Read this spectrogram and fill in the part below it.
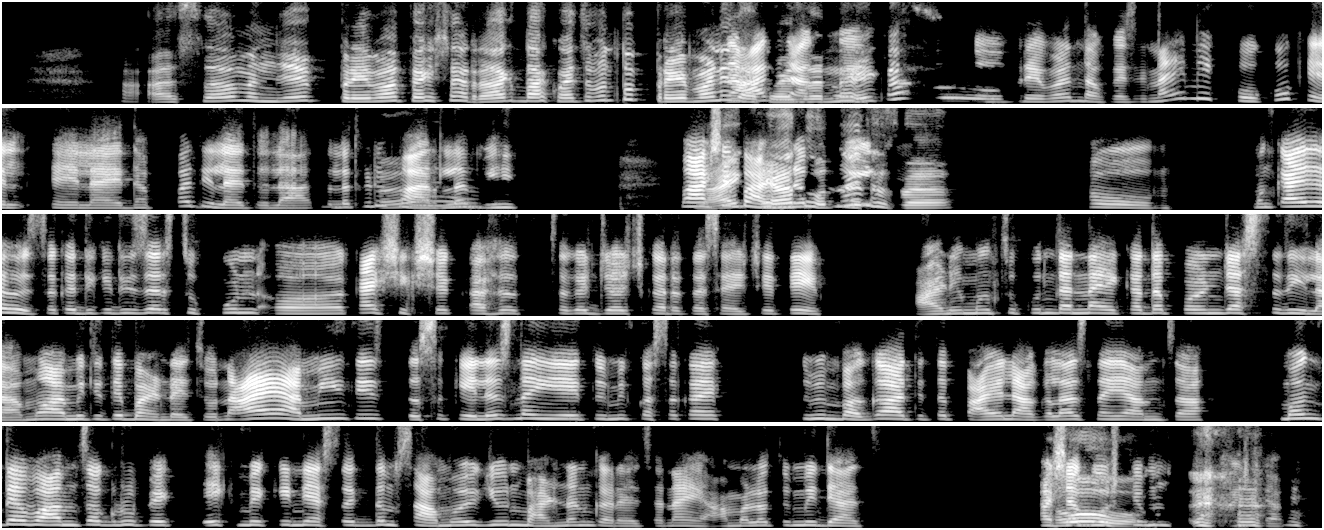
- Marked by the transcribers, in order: other noise; joyful: "अ, असं म्हणजे प्रेमापेक्षा राग दाखवायचा पण तो प्रेमाने दाखवायचा नाही का?"; other background noise; in English: "ग्रुप"; chuckle
- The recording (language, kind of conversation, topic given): Marathi, podcast, शाळेतली कोणती सामूहिक आठवण तुम्हाला आजही आठवते?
